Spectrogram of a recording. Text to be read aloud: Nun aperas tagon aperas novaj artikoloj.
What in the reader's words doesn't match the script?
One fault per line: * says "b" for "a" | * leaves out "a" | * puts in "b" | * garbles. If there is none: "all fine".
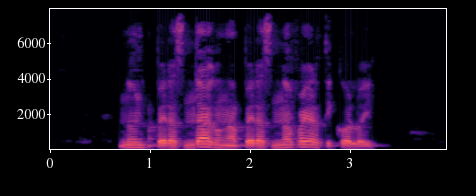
all fine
